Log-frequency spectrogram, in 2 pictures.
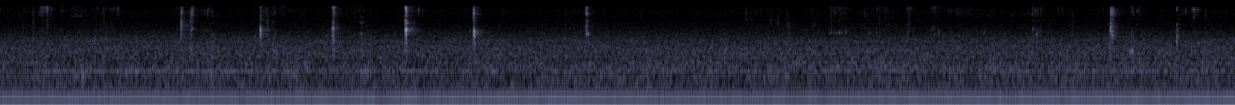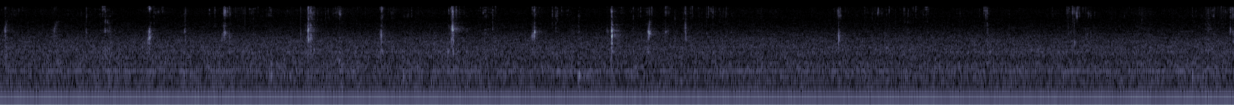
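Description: Chewing and eating by hand: scattered short wet clicks and smacks over a steady low hum.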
